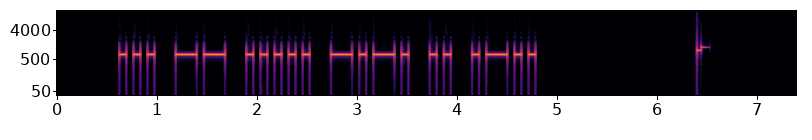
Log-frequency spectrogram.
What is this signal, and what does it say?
Morse code, heard as a keyed tone, about 17 wpm, 700 Hz. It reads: SM5CIL
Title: Call Signs - 17wpm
